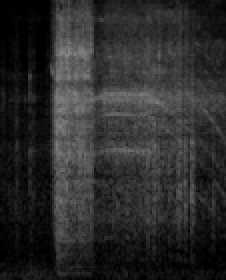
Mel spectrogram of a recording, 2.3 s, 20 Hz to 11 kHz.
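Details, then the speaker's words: Impact wrench used on a tire with a slow leak, in 24-degree cold; loud rapid hammering burst then fading spin-down whir, rough and dry, likely short of lubrication. "I need to I need to lubricate this gun it's all dried up sounds like it's dried up"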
